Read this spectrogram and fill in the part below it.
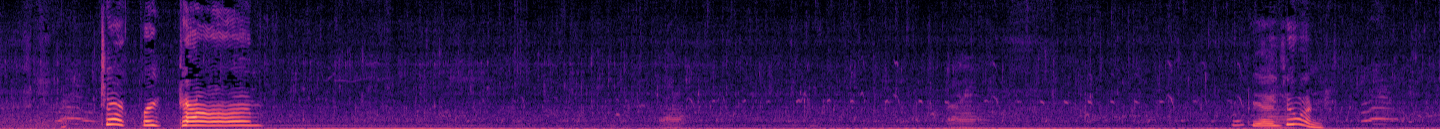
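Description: Geese honk loudly nearby.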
